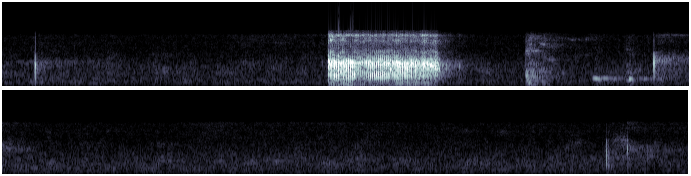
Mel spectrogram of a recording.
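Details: Sleeping pet dog snoring indoors, recorded on a mobile phone: one loud rasping snore under a second long, then softer snuffles and faint clicks in a quiet room.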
